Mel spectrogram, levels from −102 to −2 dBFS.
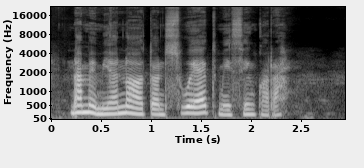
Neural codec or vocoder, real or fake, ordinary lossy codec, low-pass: none; real; none; none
